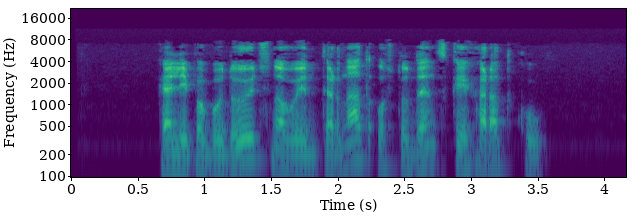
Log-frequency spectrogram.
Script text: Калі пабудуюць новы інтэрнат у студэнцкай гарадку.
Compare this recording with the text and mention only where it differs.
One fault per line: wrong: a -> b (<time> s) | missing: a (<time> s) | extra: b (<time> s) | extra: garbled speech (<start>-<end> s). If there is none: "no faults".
no faults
